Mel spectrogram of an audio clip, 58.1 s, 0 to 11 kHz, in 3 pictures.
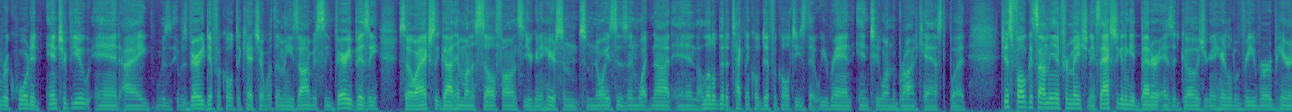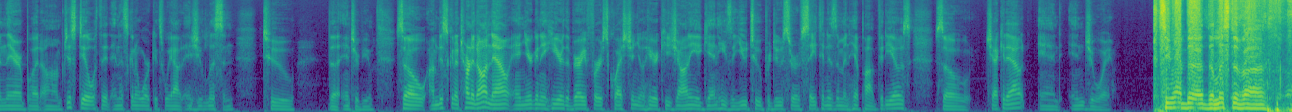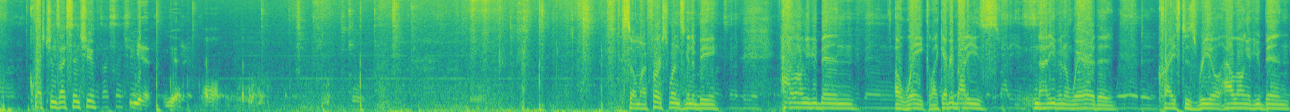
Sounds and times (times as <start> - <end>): Speech: 0.0 - 36.1, 36.7 - 42.7, 43.6 - 44.5, 48.1 - 58.1.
